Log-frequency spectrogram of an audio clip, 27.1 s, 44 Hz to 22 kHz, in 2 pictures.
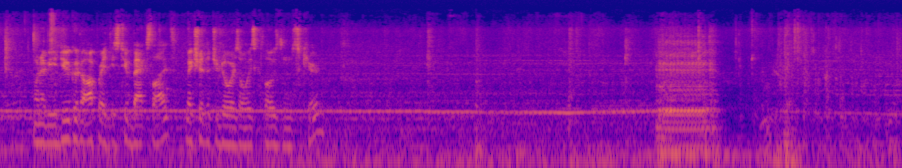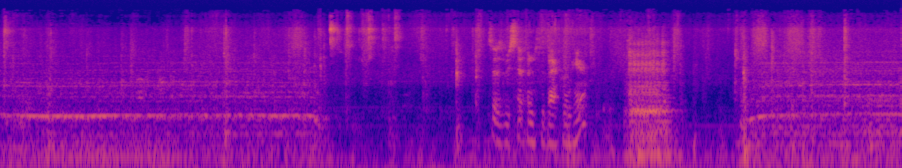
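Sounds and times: electric motor whining: 0:05.1 - 0:10.9.

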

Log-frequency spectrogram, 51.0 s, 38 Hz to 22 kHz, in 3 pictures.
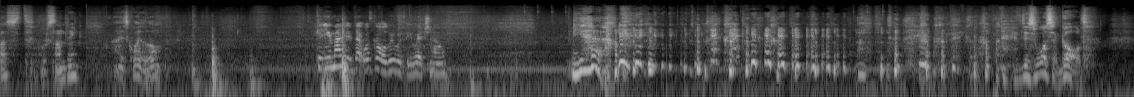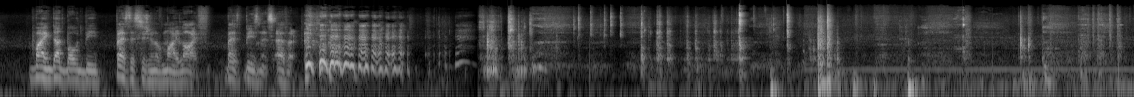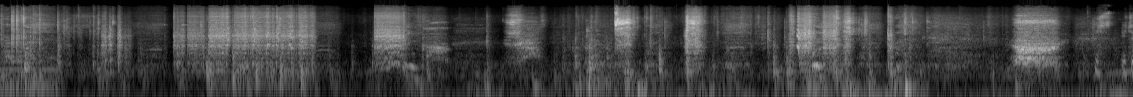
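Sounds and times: low steady hum: 0:00.0 - 0:38.8.

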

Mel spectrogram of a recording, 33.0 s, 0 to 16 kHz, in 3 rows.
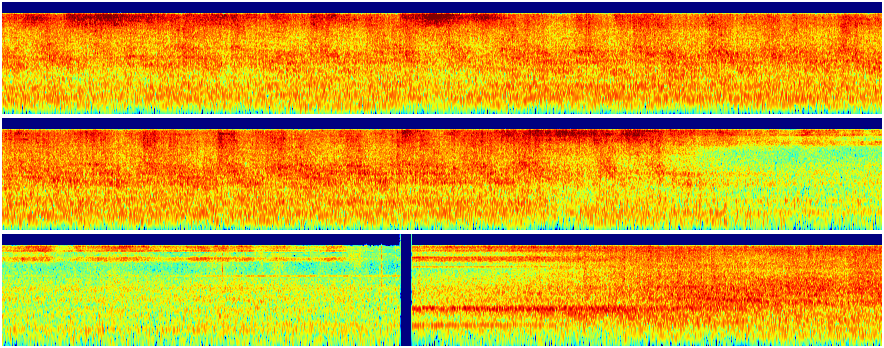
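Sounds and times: freight train passing: 0:00.0 - 0:33.0.

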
